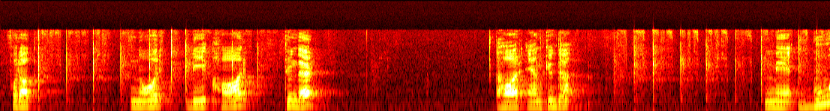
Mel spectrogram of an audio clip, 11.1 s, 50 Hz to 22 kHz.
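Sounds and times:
chalk tapping and scraping on blackboard: 0.2s - 3.8s, 7.0s - 7.5s, 8.1s - 11.0s.

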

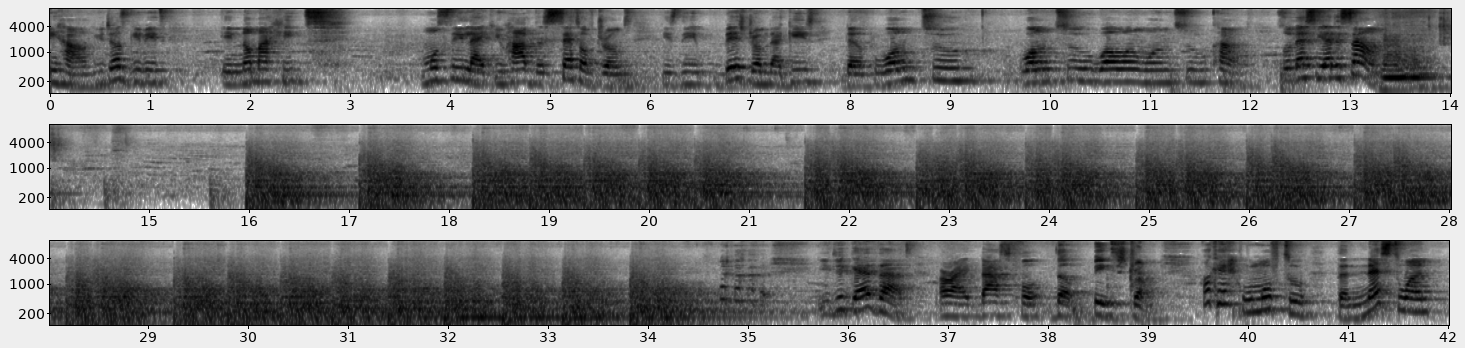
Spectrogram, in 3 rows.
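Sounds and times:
bass drum hits: 15.7s - 35.2s.

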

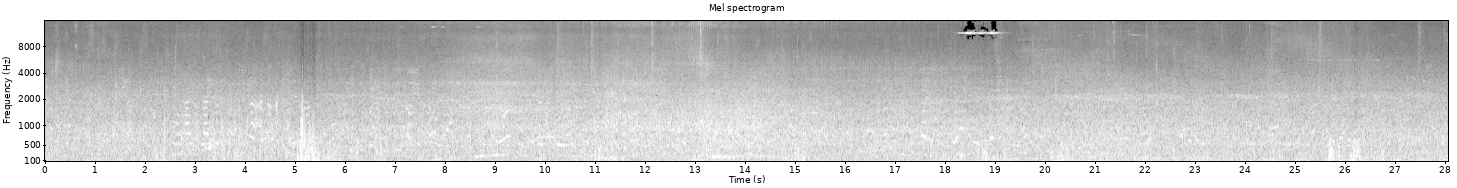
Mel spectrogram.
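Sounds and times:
cars driving slowly: 0.0s - 28.0s
chatter of passers-by: 0.0s - 28.0s
deep engine rumble: 5.0s - 27.1s.

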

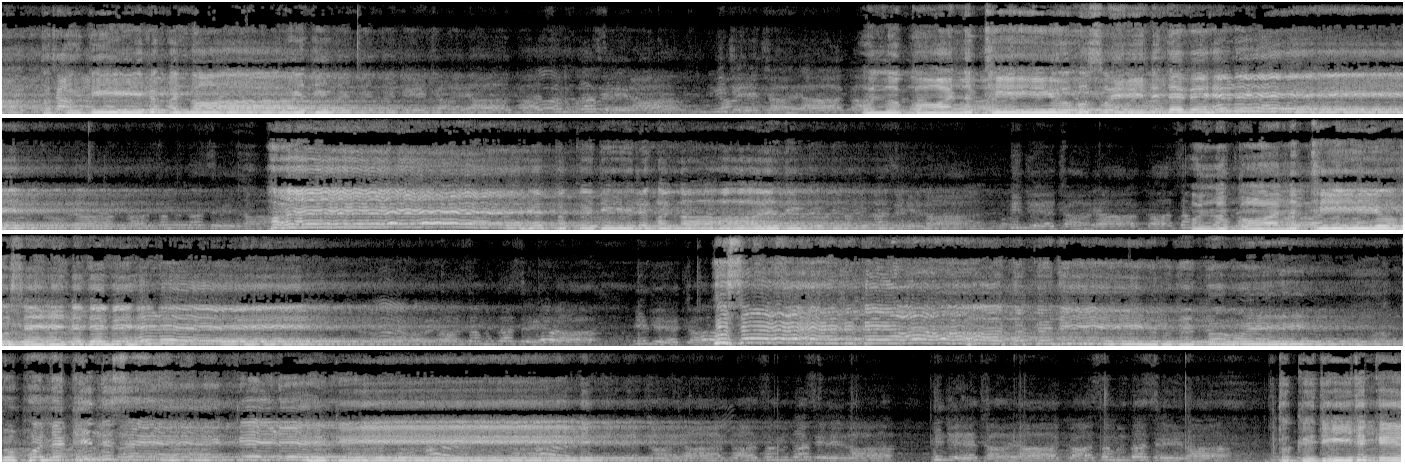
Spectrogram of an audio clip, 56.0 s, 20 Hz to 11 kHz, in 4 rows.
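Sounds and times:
amplified man chanting: 0.0s - 56.0s.

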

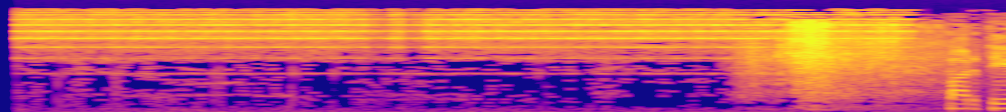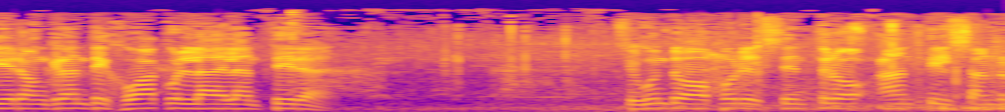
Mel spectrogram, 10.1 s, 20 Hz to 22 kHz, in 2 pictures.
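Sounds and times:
starting gate bell ringing: 0.1s - 5.2s.

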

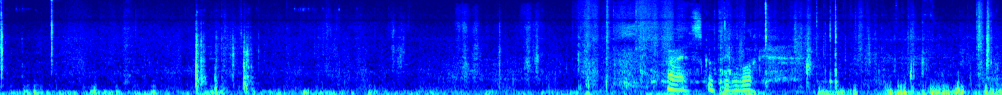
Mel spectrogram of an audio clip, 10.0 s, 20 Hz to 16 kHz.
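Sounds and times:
footsteps on grass and snow: 0.6s - 10.0s.

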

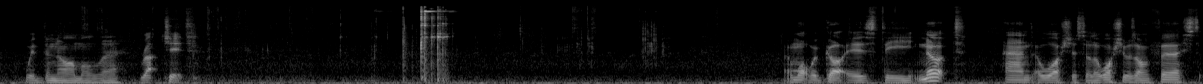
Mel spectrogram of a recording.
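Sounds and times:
metallic clink of nut: 3.4s - 4.6s.

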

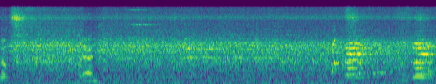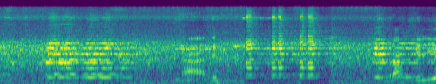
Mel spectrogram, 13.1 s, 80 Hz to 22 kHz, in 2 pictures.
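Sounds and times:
dump trucks rumbling: 0.0s - 13.0s
truck horn blasts: 5.0s - 8.8s, 10.2s - 13.0s.

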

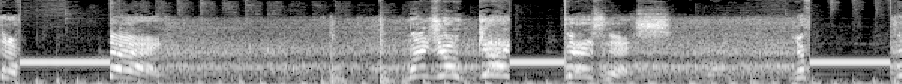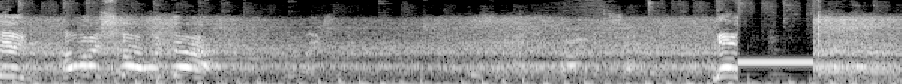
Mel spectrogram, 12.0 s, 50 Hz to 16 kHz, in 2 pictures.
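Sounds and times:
censor bleep: 0.1s - 0.8s, 3.4s - 3.8s, 5.4s - 6.0s, 10.9s - 11.5s.

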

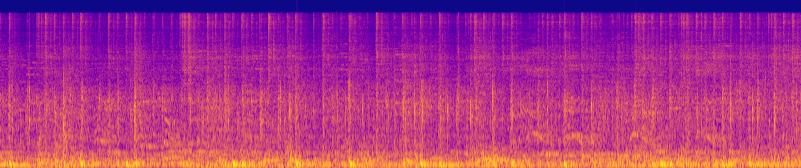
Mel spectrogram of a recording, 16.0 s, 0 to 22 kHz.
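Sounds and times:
electric bass: 0.0s - 16.0s
feet stamping on a stage: 0.0s - 16.0s
flamenco guitar: 0.0s - 16.0s
hand-clapping: 0.0s - 16.0s.

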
